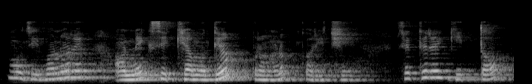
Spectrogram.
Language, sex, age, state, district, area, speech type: Odia, female, 30-45, Odisha, Khordha, rural, spontaneous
